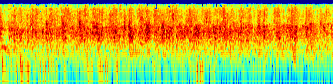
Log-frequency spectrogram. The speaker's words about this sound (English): Thank you so much, and just want to give everybody a quick round of applause.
